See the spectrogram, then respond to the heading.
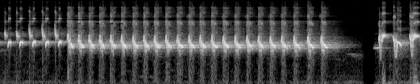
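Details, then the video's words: Black-winged myna song, offered as lure material to get other mynas singing: a long, steady, rapid train of bright, metallic notes that fades out, then a fresh burst of chirps after a short gap. "MASTERAN BURUNG JALAK PUTIH GACOR"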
